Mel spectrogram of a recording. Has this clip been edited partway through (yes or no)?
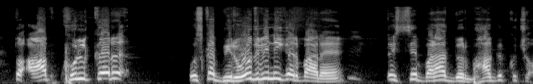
no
